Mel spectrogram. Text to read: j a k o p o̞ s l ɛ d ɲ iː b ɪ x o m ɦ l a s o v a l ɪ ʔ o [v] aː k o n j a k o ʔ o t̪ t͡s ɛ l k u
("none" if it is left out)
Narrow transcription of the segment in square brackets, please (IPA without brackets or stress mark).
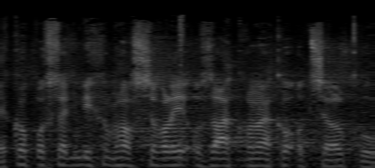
z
